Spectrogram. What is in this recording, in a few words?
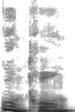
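"gong4tong2", Mandarin Chinese; 共同; 共同の、共通の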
